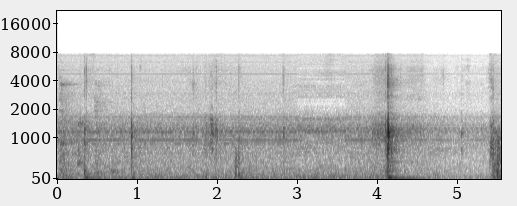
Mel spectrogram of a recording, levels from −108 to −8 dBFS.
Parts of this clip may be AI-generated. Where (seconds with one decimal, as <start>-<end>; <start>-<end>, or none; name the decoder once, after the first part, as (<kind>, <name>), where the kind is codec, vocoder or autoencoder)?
3.0-3.6 (codec, SNAC)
